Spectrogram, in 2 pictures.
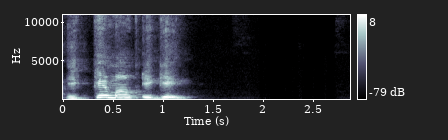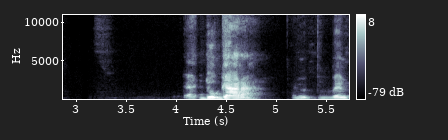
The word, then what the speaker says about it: Dogara: Tinubu, Bugara, he came out again. Dogara, when pronounced his name, yeah, Dogara, he's the chairman of one of the committees there.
